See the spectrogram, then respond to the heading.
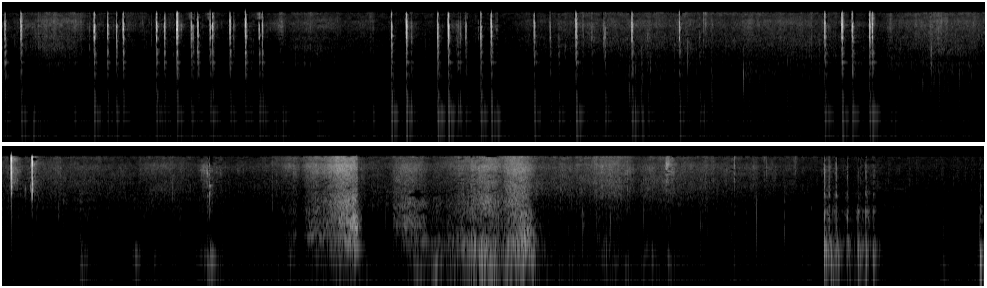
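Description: Both hands tap rapidly with long nails on a hollow plastic rocket-shaped lamp cover resting on the microphone, making quick, irregular clicking taps that sound like typing. Several louder, fuller rubbing or scraping swells come in near the end over a low body.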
